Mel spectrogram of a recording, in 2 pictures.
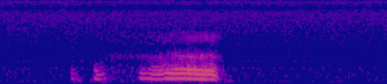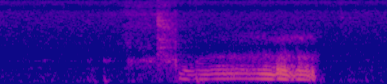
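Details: Young male brown tabby-and-white rescue kitten snoring like an old man: two long, low, grating snores about three seconds apart, each lasting around a second, with quiet pauses between.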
